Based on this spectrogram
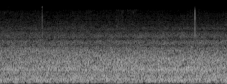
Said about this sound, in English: God damn, this traffic.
